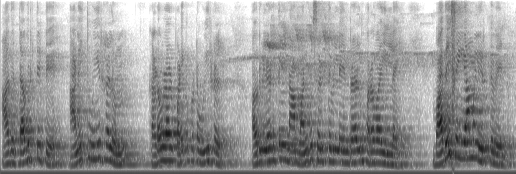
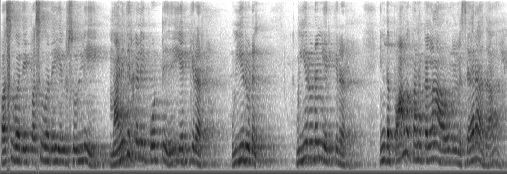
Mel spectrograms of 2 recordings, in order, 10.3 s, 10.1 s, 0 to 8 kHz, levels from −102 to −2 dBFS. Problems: background sounds at intervals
